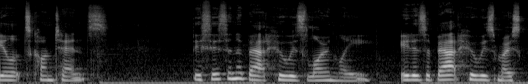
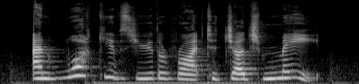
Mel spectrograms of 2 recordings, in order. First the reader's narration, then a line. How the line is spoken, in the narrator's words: She shouts at the top of her lungs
